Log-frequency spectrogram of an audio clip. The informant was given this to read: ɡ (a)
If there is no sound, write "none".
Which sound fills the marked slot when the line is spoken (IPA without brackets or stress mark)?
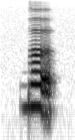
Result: ʌ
